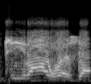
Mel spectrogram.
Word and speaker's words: piragua: it's called Piraguas. It's like Piragua. That's P-I-R-A-G-U-A. Piragua. It's like, think of pyramid and water. Piragua. – Piragua.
